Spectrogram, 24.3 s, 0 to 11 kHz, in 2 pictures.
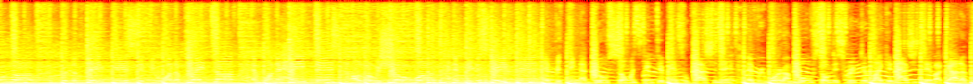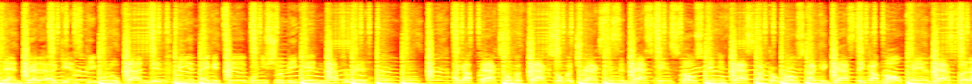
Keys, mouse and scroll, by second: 0.5 scroll up 1, 0.7 Delete, 2.2-4.4 drag, 7.9 alt+click, 8.9 click, 10.4 click, 11.1 z, 11.8 ctrl+0, 12.8 right click, 13.6 click, 17.2 alt+click, 17.8-19.8 drag.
